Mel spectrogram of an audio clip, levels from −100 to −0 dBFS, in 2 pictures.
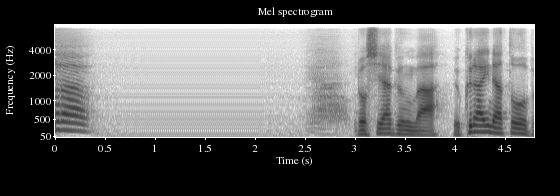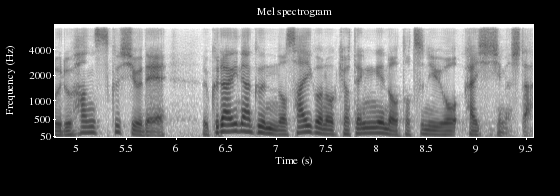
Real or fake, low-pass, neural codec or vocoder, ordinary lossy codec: fake; 7.2 kHz; codec, 16 kHz, about 1 kbps, DyCAST, with the encoder's durations; none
